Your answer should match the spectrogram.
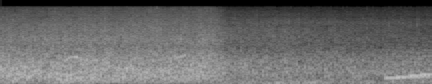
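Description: Sea surf washing in the shallows, a steady rush of noise that eases about a second in.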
